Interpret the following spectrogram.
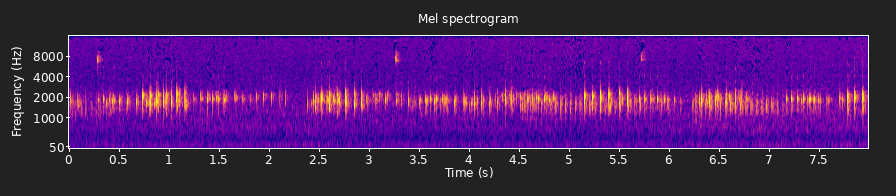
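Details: Rapid pulsed rattles from several Schlegel's green tree frogs, nearly continuous trilled croaking in overlapping bursts, a brief lull near two seconds, plus sparse faint high clicks.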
